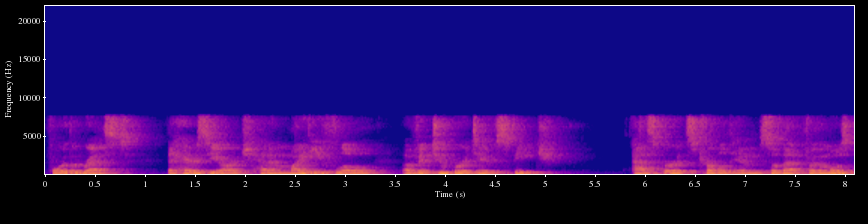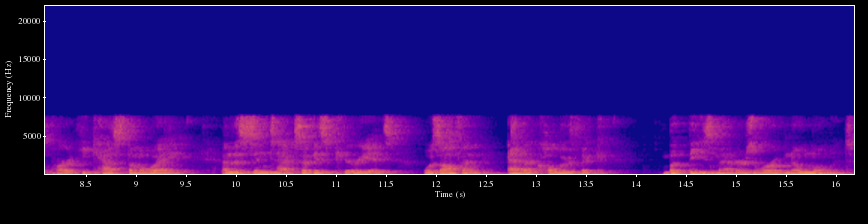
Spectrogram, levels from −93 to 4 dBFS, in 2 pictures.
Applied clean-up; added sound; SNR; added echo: none; none; none; reverberation time 0.7 s.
